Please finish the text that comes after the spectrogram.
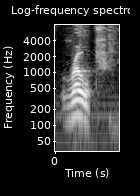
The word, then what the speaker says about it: rope: as you guys know you don't actually say the E never so it's not it's not row P it's rope it's an it's a it's a long o uh if this was not there it would be Rob right that kind of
